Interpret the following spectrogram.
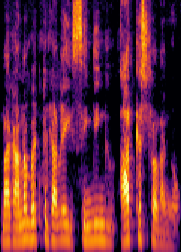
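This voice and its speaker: A man's voice: a little high, fast talker, vocal fry, darkish tone, husky. A man who works as a mimicry artist and singer, eagerly telling his story in a casual interview.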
